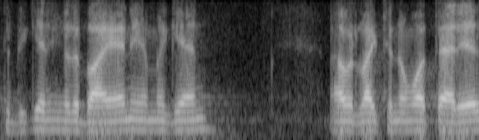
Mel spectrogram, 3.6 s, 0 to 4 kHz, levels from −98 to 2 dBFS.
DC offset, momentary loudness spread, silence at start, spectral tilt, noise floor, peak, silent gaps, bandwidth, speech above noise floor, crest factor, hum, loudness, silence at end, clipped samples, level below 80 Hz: under 0.1%; 9 LU; 0 s; -9.5 dB/octave; -63 dBFS; -10 dBFS; none; 4 kHz; 35 dB; 20 dB; none; -29 LUFS; 0 s; under 0.1%; -54 dBFS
